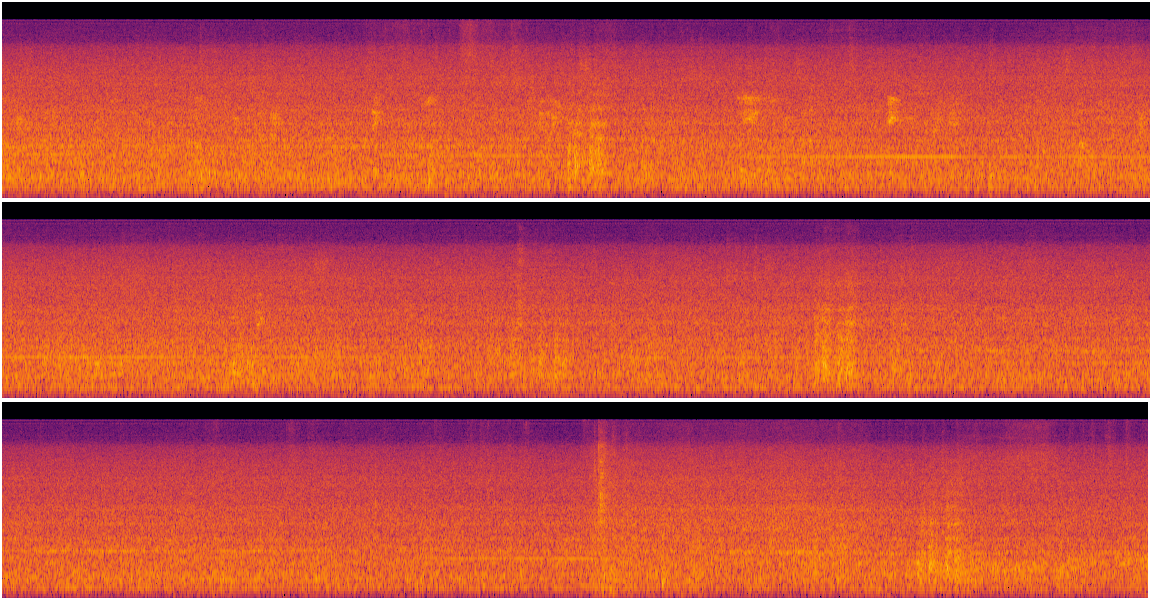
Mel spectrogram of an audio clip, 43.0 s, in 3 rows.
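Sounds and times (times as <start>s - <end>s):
wheels rumbling on rail: 0.0s - 43.0s
faint steady tones: 9.2s - 19.6s.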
